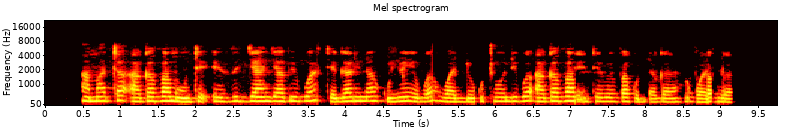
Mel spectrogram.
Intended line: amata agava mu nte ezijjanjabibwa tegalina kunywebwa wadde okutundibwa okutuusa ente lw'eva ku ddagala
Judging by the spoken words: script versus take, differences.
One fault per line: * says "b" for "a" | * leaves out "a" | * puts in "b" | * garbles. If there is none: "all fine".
* says "agava" for "okutuusa"
* garbles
